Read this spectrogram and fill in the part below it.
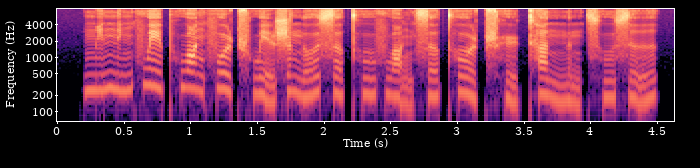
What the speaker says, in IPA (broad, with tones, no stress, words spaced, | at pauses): mi˧˥n̪i˧˥ŋfwe˥˧ɪ̯ pʰwɑ˥˧ŋfo˥˩ʊ̯ʈ͡ʂʰwḛ˨˩ɪ̯ʂə˥˩n o˧˥ʊ̯ sɤ˧˥t̪ʰu˧˥fwɑ̰˨˩ŋsɤ˧˥ t̪ʰo˥˩ʊ̯ʈ͡ʂʰɻ̩˨˩ kʰa˥˩nn̪ə̰˨˩nt͡sʰu˧˥sɹ̩˨˩˦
